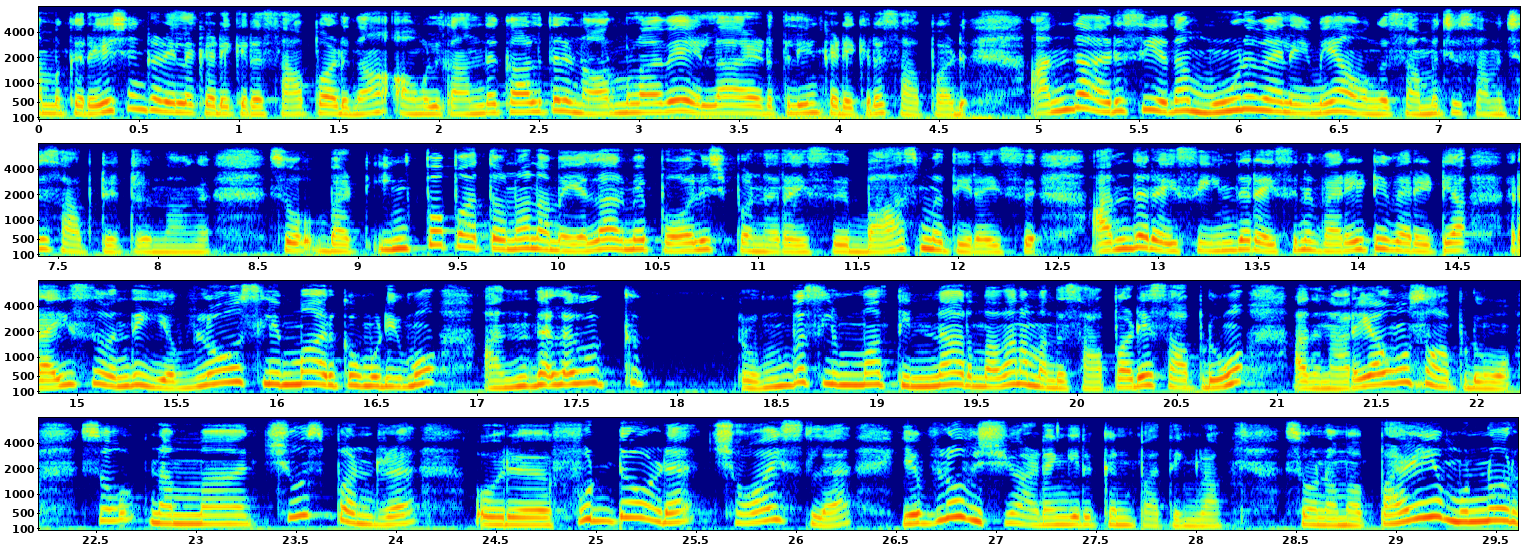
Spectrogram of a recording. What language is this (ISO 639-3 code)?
tam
